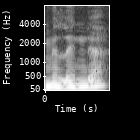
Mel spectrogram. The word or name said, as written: Melinda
